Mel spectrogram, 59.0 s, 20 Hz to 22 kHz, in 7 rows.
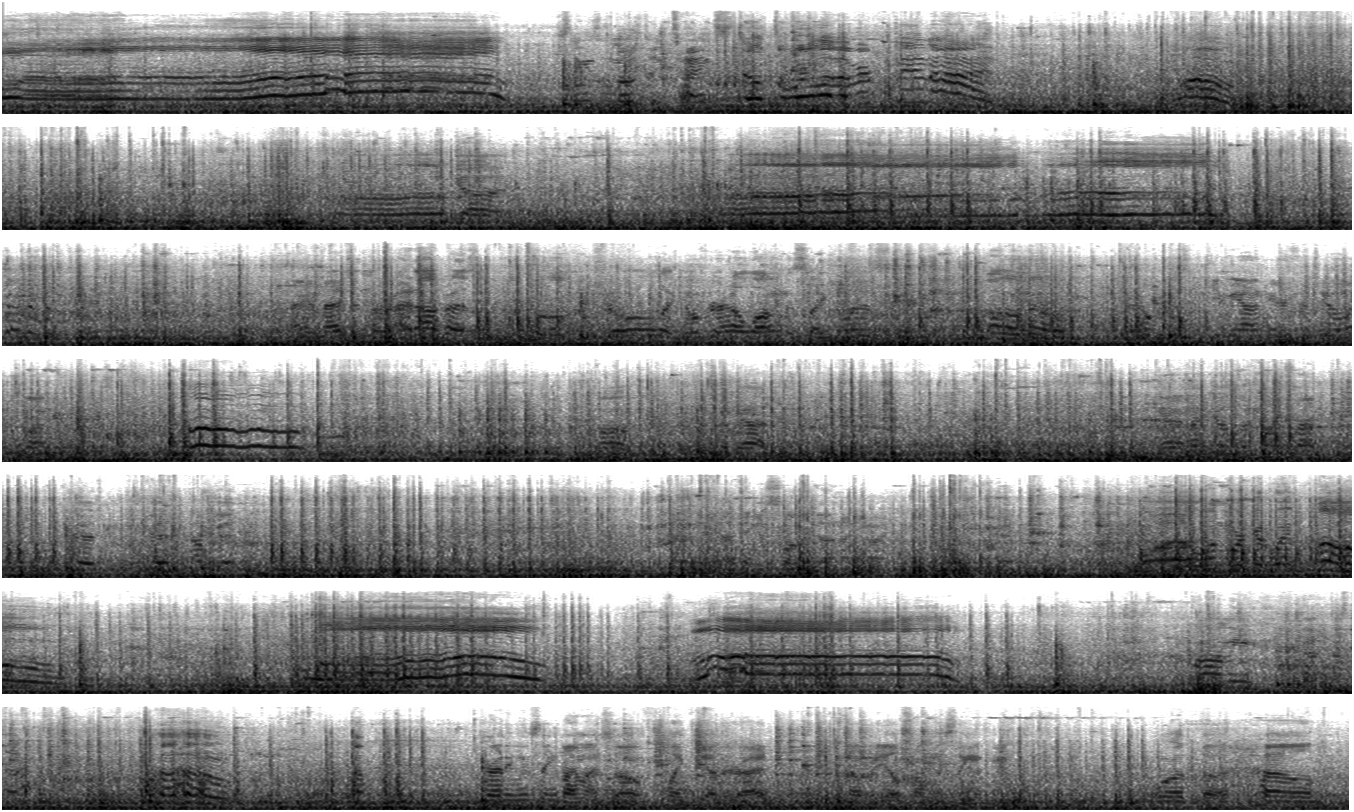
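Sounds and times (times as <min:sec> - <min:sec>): people shouting: 0:00.0 - 0:03.4, 0:12.9 - 0:16.2, 0:44.0 - 0:45.7, 0:46.4 - 0:48.3
ride low rumble: 0:00.0 - 0:59.0.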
